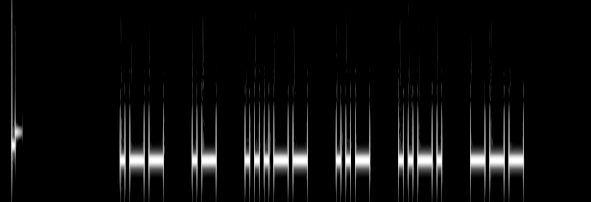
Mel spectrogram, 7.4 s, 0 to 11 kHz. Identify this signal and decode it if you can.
Morse code, heard as a keyed tone, about 20 wpm, spaced as for 15 wpm, 700 Hz. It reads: WA3UFO
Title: 186 Lesson 30g - Letter b - Call Signs 20wpm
